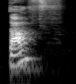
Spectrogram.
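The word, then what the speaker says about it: ταυ: Then we have tough. Tough is like um trapezi. Okay. The table trapezi also remember the uh the shape in geometry the trapezium. Okay. Trapezium. So it's t like top trapezium.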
